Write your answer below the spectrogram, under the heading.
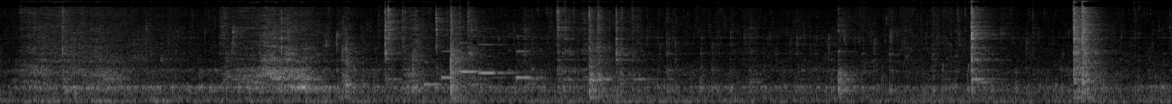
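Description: Just-boiled water poured from a saucepan into an open aluminium pressure cooker of mutton fried dry in ghee, splashing in as the water for the gravy. A slotted spatula stirs and knocks against the cooker several times, the loudest knock near the end.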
